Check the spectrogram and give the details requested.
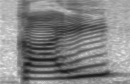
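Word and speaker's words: χ: कुछ मिलता जुलता है, इसको हम काई प्रोनाउंस करते हैं, CHI काई। ये एक ग्रीक लेटर है पर जनरली लोग इसको x ही प्रोनाउंस कर देते हैं कि XA एंड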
